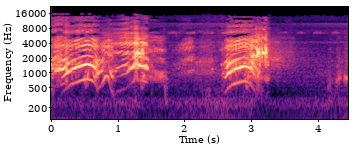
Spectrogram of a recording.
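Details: Happy pet parrot among companion blue-fronted, yellow-fronted, yellow-naped and lilac-crowned parrots playing on the ground, giving two loud, harsh squealing squawks with arched wavering tones, separated by a quieter pause and low background hum.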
